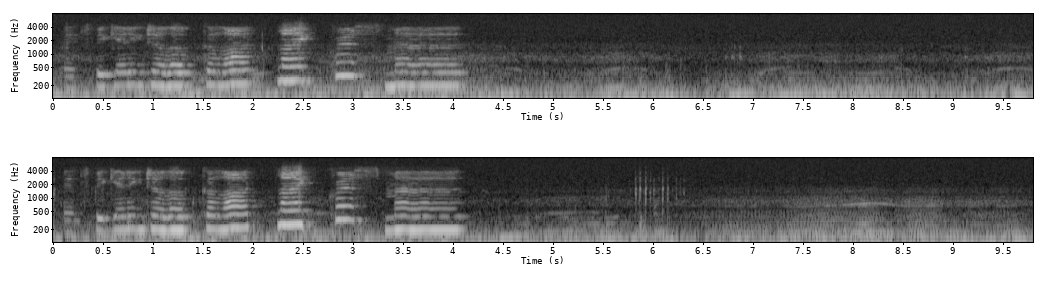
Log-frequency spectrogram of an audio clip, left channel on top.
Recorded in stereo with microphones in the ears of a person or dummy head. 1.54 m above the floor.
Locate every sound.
0.1 s singing: 45° right (ahead or behind), 1.0 m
